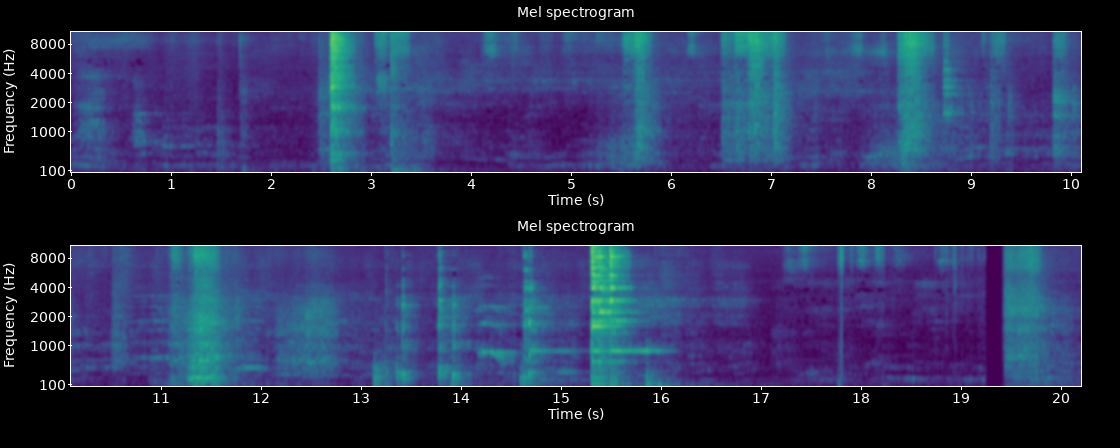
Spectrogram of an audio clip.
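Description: Glass casserole dish and its glass lid knocking and clinking against a table as the dish is moved and set down. Irregular sharp knocks, the loudest a short ringing clink about fifteen seconds in.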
